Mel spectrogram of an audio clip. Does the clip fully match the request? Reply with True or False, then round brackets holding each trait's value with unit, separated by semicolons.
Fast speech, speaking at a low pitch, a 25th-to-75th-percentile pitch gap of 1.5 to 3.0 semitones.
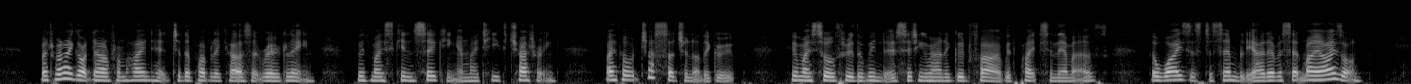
False (230 wpm; 180 Hz; 2.4 semitones)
